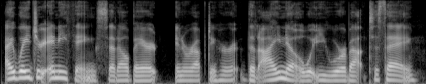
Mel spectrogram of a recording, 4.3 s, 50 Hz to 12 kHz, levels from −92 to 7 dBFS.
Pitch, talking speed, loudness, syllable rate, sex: 170 Hz, 225 wpm, -19 LUFS, 6.4 syllables/s, female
